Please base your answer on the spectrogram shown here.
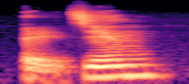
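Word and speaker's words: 北京: dumplings what about this one reading this as fades in means the Chinese capital Beijing but pronounced fades in it means background now you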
